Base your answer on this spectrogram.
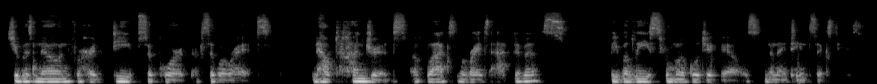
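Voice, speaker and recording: A man's voice: medium pitch, dark tone, husky, poor audio. A man reading a scripted biographical narration at a literary event.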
